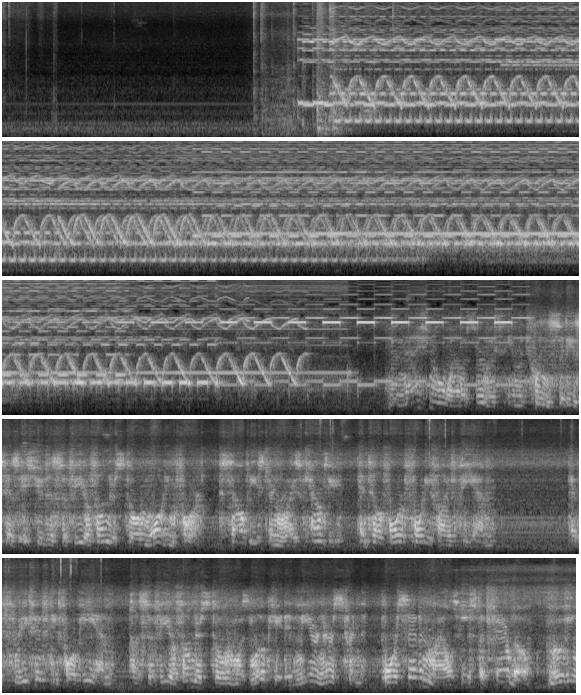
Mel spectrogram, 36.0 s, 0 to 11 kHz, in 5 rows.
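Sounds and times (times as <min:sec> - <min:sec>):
warbling siren alarm: 0:03.7 - 0:23.8
steady alert tones: 0:03.7 - 0:24.0.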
